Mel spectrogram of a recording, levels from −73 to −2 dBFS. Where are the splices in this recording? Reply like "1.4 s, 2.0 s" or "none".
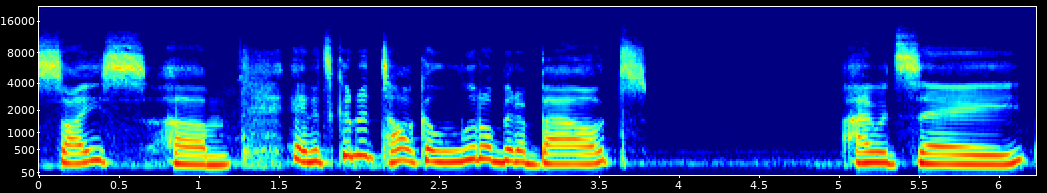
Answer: none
